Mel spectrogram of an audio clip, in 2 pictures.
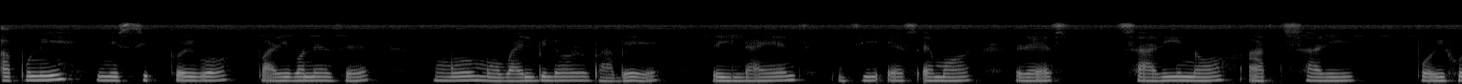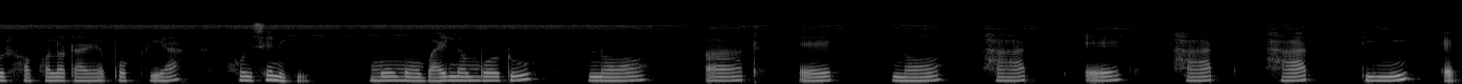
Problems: constant background noise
